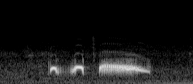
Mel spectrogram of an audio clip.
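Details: Female spotted dove, whose call is used to attract males and make decoy birds respond fast: a short coo, a second rounded coo, then a single drawn-out, gently falling coo.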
